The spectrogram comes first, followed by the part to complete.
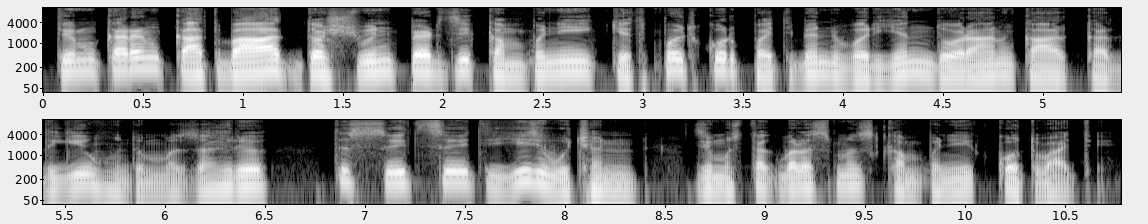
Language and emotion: Kashmiri, neutral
